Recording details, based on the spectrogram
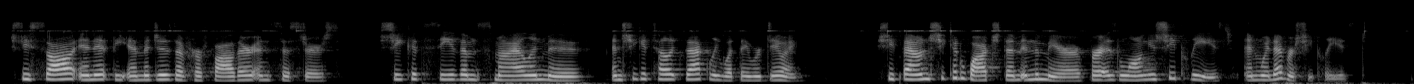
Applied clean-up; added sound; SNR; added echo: neural mask model DeepFilterNet 3.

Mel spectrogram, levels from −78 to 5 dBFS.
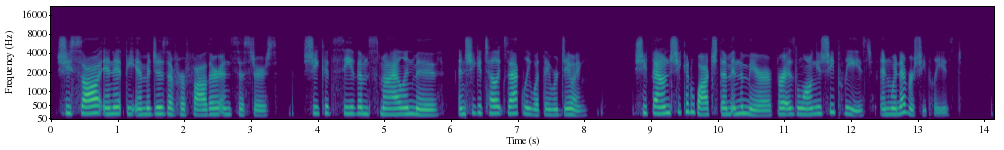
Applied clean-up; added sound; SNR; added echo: none; none; none; none.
